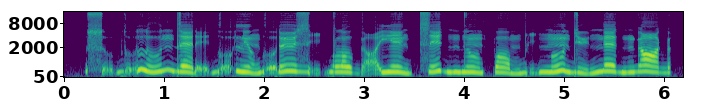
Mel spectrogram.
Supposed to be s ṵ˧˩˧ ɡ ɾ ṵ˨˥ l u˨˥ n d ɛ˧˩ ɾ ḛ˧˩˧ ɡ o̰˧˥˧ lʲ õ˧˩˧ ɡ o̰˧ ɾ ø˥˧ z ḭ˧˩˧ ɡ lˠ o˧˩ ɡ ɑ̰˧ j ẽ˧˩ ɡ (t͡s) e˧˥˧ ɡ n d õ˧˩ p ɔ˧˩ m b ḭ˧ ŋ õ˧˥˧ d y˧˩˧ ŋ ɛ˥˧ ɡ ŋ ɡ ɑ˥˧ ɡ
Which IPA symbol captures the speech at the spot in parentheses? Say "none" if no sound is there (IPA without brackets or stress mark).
t͡s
